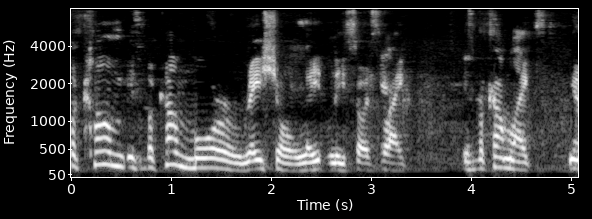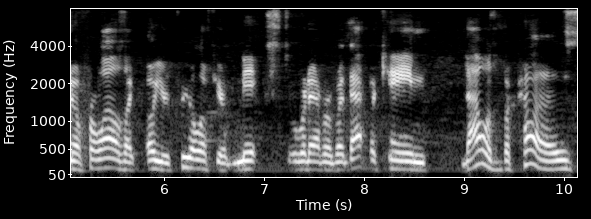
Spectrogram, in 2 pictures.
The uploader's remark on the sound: He joins us on location from a local bar.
